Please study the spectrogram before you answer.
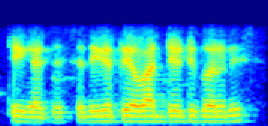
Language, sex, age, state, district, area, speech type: Bengali, male, 18-30, West Bengal, Purba Medinipur, rural, conversation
